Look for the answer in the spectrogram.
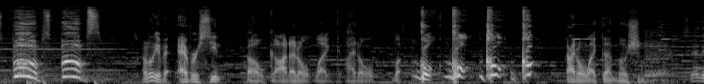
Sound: choking noises

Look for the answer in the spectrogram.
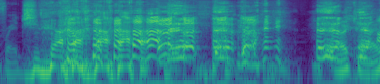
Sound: all laughing

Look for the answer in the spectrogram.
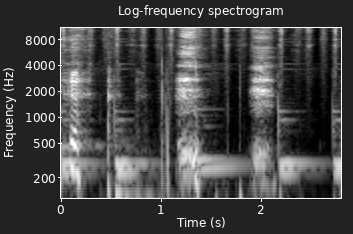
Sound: inhale and inhale

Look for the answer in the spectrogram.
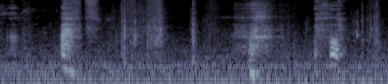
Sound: jason grunting

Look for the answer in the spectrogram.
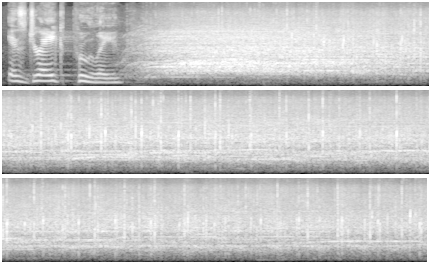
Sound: applause

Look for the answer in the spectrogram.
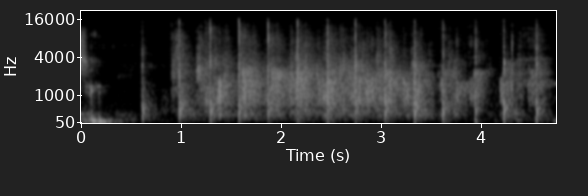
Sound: audience applauding

